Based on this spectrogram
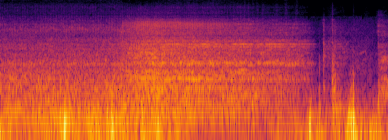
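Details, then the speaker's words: Bike Tricks Stunner X e-bike hydraulic disc brakes, after new ceramic pads replaced squealing old ones: rolls to a stop with only low rumble and wind, no squeal, grinding or pulsing. "perfect perfectly smooth stop no squeal no grinding no pulsing no nothing that was it i needed new pads"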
